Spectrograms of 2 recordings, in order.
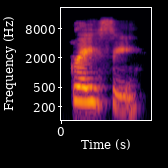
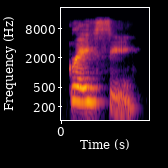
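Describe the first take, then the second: No difference in how they are said.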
